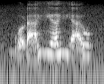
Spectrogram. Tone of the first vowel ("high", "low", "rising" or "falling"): high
